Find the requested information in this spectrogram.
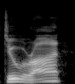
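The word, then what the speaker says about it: Durán: Ezekiel by the way is it Duron is that what I heard will it's D Ron will flemingan pronunciations he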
